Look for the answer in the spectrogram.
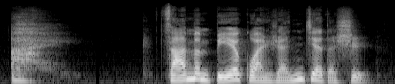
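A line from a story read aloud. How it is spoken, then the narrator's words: Sighing. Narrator (Chinese): 贾母点头叹道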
